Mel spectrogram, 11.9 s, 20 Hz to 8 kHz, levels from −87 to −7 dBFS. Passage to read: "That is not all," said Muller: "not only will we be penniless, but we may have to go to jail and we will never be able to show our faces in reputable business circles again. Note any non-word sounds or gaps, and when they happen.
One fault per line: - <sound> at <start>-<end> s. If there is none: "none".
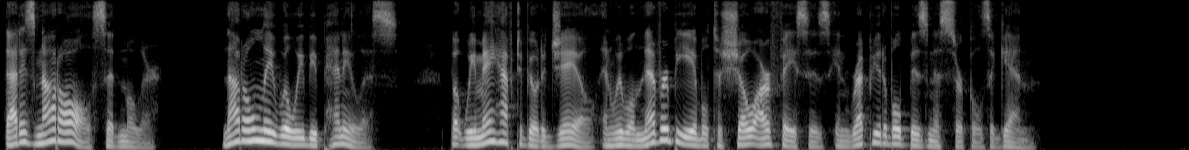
none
